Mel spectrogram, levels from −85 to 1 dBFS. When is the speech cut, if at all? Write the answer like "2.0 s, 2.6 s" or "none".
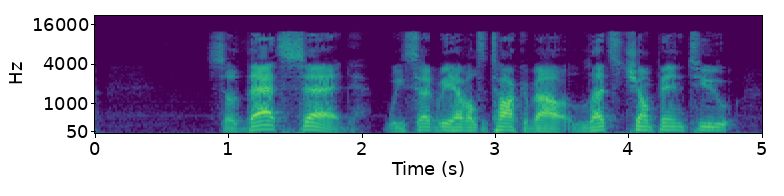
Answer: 2.1 s, 2.8 s

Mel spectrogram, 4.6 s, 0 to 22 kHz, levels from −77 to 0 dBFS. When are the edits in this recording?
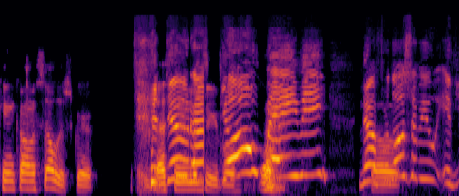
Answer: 1.2 s, 2.0 s

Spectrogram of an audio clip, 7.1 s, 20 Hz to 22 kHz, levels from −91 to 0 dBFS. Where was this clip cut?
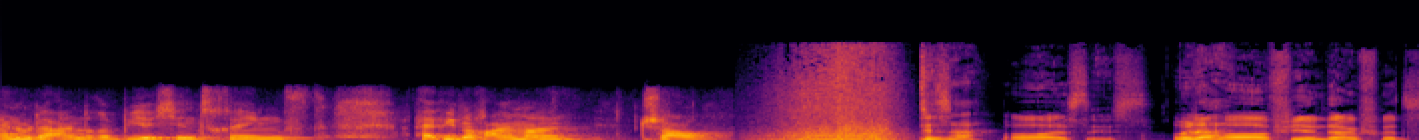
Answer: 2.3 s, 4.6 s, 5.4 s

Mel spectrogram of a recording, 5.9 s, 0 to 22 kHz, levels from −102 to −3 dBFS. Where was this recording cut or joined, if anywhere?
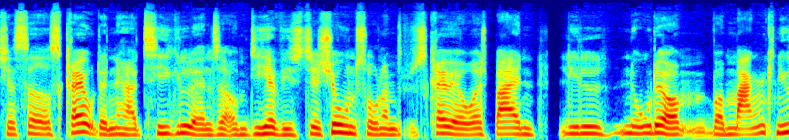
3.0 s, 4.1 s

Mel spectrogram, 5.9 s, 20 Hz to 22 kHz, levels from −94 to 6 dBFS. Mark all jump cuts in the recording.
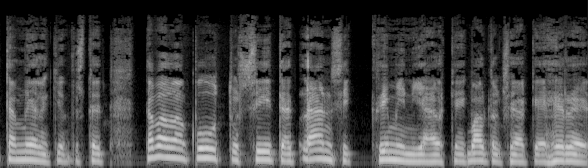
1.9 s, 3.0 s, 4.7 s

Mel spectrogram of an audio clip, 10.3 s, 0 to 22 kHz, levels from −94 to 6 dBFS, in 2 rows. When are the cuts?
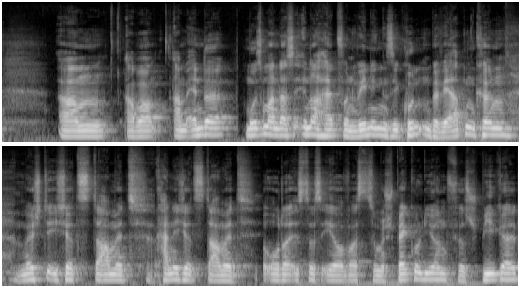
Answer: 2.4 s, 6.7 s, 7.8 s

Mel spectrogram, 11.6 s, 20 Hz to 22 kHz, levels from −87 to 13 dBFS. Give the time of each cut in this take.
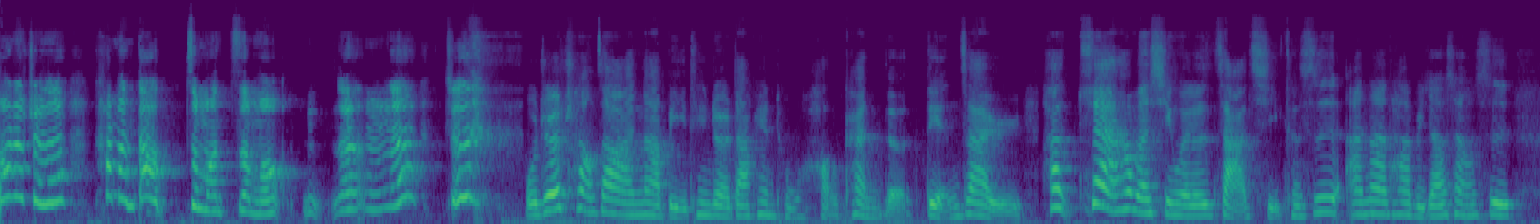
none

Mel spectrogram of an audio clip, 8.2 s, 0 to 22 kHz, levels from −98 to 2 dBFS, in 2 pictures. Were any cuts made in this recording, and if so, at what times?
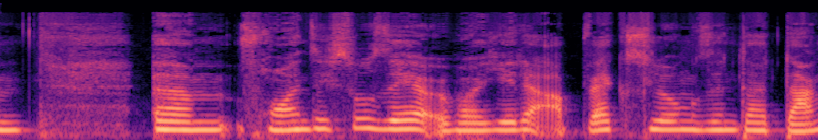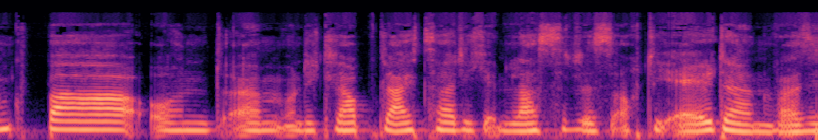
none

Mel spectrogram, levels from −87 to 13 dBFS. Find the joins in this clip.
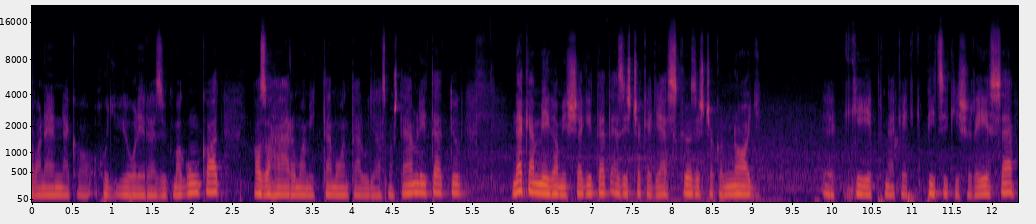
none

